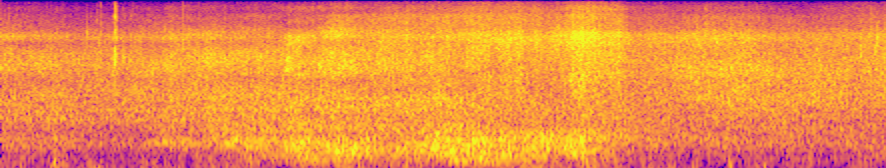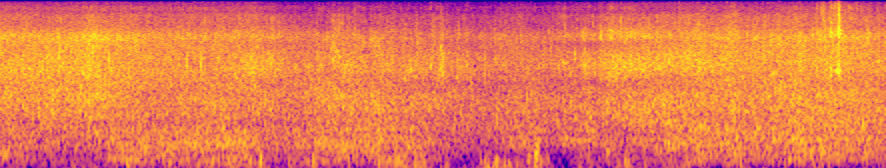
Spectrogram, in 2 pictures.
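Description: Ocean surf pounds a rocky fishing shore where an angler is casting for bass, a continuous loud wash of breaking waves with a heavier surge early on, mixed with steady wind rumble against the microphone and no talking.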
